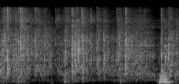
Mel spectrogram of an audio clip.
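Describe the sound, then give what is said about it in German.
Continuous crinkly rustling, like a packet or paper being handled, with irregular louder crackles every half second or so, over a soft hiss. No one speaks. “Raschel. Raschel. Mist, ich hab gedacht, das ist leiser.”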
